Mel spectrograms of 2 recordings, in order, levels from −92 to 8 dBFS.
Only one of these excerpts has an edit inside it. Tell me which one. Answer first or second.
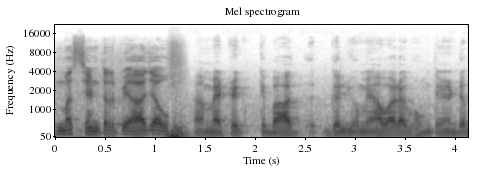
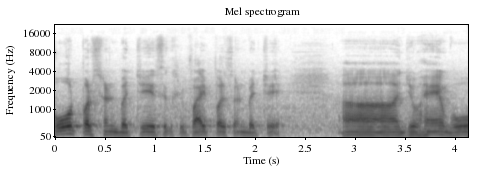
first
